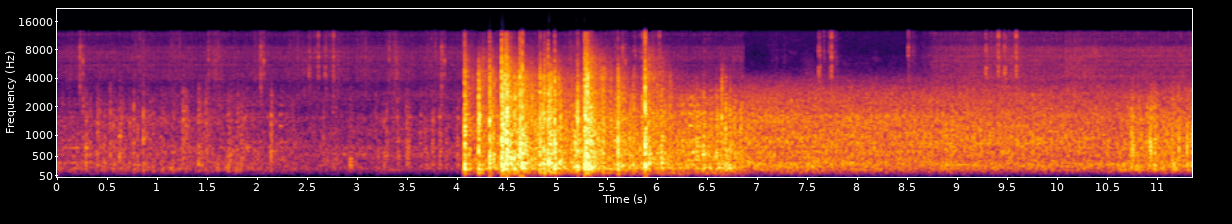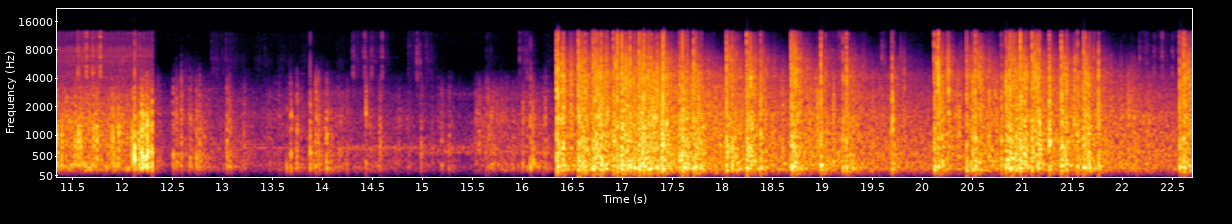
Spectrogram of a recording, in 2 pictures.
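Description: Fireworks display going off: softer at first, then a dense, loud run of bangs and crackling that starts suddenly about four seconds in. It drops away abruptly around the middle and comes back just as loud for the last several seconds.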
